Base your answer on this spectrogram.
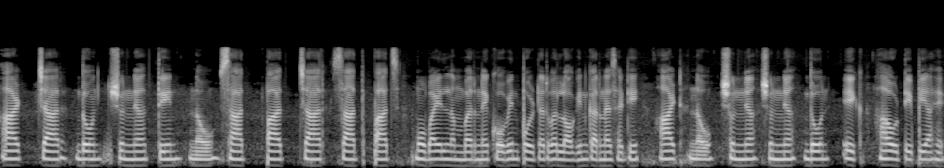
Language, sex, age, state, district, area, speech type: Marathi, male, 18-30, Maharashtra, Nagpur, urban, read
